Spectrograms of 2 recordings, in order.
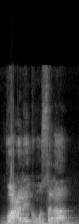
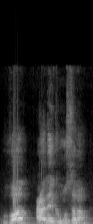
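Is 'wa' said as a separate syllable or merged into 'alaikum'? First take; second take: merged; separate. First: Wa is merged into the following syllable as wal. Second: Wa and a-laikum are said as separate syllables. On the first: The speaker calls it wrong. "वाव को ऐन से, ऐन पर ज़बर, ऐन पर जज़म देकर बोलना गलत है" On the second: The speaker calls it right. "वाव पर ज़बर, ऐन पर ज़बर है"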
